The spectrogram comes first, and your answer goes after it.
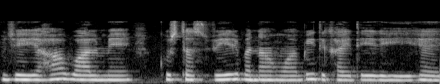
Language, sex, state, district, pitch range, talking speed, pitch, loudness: Hindi, female, Arunachal Pradesh, Lower Dibang Valley, 205-220 Hz, 175 wpm, 210 Hz, -14 LUFS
